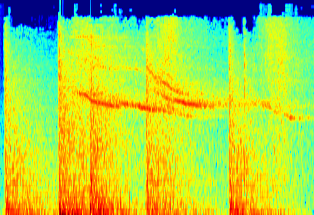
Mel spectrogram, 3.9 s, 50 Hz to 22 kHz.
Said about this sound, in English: Taipei officials say the show took about six months to prepare 准备 and will be one of the biggest fireworks shows the Taipei 101 has ever had.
